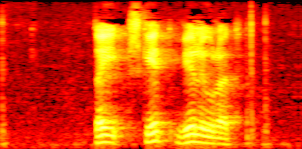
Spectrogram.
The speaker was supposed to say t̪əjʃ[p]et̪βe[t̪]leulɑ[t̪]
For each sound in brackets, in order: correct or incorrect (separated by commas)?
incorrect, incorrect, correct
